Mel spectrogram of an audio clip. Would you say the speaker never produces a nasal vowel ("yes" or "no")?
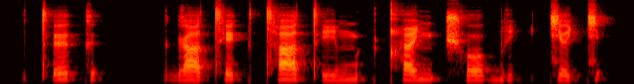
yes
